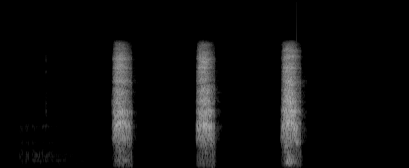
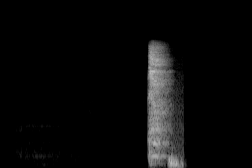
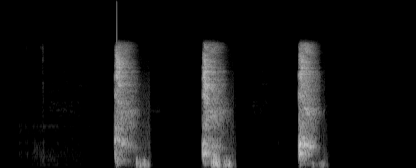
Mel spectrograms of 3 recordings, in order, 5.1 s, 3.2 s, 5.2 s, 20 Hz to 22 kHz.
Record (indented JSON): {
  "exhalation_length": "5.1 s",
  "exhalation_amplitude": 11677,
  "exhalation_signal_mean_std_ratio": 0.27,
  "cough_length": "3.2 s",
  "cough_amplitude": 31778,
  "cough_signal_mean_std_ratio": 0.22,
  "three_cough_length": "5.2 s",
  "three_cough_amplitude": 26714,
  "three_cough_signal_mean_std_ratio": 0.28,
  "survey_phase": "beta (2021-08-13 to 2022-03-07)",
  "age": "18-44",
  "gender": "Female",
  "wearing_mask": "No",
  "symptom_none": true,
  "smoker_status": "Never smoked",
  "respiratory_condition_asthma": false,
  "respiratory_condition_other": false,
  "recruitment_source": "REACT",
  "submission_delay": "2 days",
  "covid_test_result": "Negative",
  "covid_test_method": "RT-qPCR",
  "influenza_a_test_result": "Unknown/Void",
  "influenza_b_test_result": "Unknown/Void"
}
